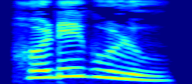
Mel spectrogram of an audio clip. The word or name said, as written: ಹೊಡೆಗುಳು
